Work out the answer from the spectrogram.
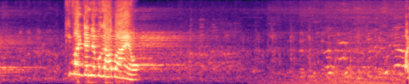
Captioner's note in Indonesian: tertawa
